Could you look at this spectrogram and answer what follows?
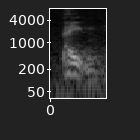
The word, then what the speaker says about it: Paton: Go read about a missionary, John Payton, P-A-T-O-N, but it's pronounced Payton.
